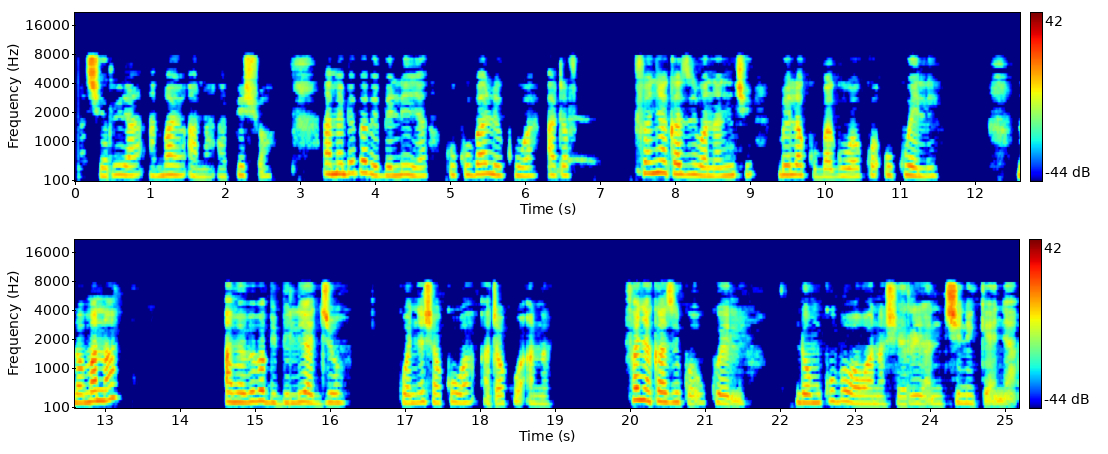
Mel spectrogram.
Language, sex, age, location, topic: Swahili, male, 18-24, Kisumu, government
